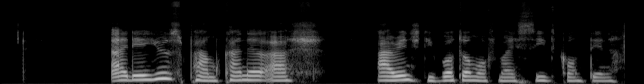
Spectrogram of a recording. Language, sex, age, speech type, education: Nigerian Pidgin, female, 30-45, spontaneous, tertiary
